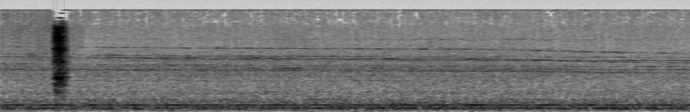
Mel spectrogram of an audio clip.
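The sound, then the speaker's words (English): A steady, low airplane cabin drone hums evenly throughout, broad and constant, with a single brief click or tap near the very start, as the plane is shortly to land in Adelaide, South Australia. No one speaks. “We will shortly be landing in Adelaide, South Australia.”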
